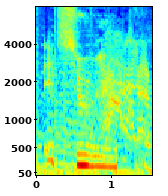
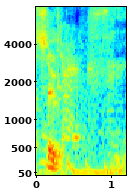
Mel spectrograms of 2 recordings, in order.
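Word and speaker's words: Siu: Is in when Ronaldo when people intend to say it properly, it's Sue, not Sui.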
